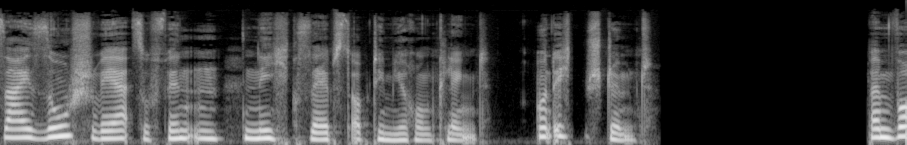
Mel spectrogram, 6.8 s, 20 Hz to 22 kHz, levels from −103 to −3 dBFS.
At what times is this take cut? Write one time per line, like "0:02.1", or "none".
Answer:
0:01.0
0:01.8
0:02.2
0:03.9
0:04.3

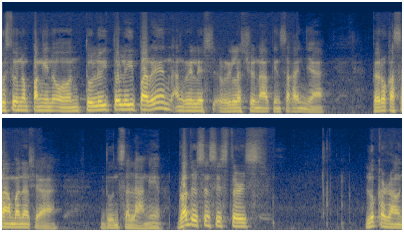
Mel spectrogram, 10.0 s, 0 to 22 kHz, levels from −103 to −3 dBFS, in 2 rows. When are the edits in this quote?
0:05.3
0:07.1

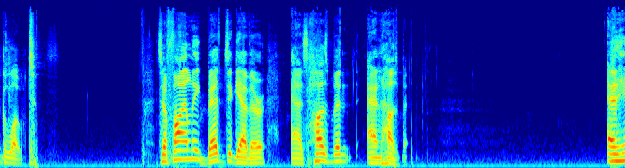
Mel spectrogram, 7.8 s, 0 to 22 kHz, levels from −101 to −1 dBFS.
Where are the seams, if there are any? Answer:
0:02.5

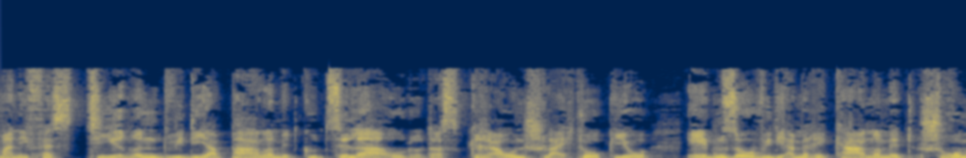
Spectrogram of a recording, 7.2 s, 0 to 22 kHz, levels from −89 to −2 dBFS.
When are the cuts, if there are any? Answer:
0:04.3

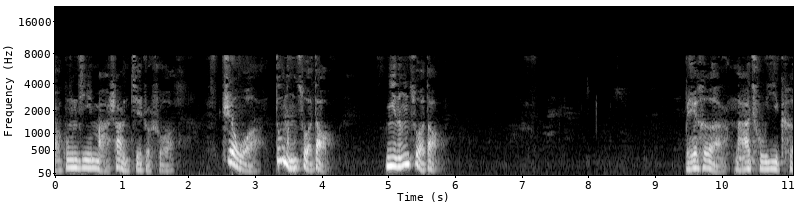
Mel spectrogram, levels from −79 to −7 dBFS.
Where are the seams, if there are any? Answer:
none

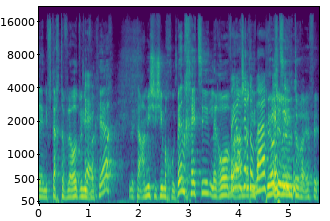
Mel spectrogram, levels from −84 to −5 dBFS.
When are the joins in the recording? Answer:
0:02.8
0:04.2

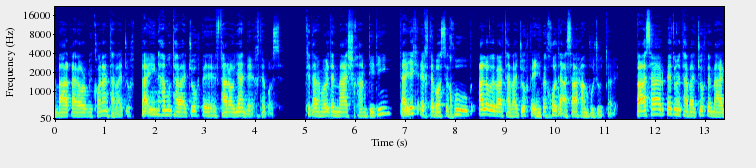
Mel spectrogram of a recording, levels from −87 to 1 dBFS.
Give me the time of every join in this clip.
0:01.6
0:05.0
0:06.8
0:09.7

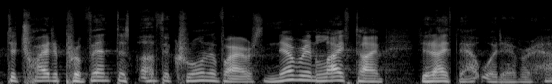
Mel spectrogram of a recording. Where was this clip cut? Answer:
0:01.3
0:03.2
0:04.5

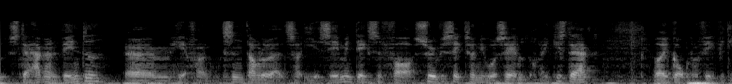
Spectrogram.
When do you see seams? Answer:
0:02.2
0:05.2

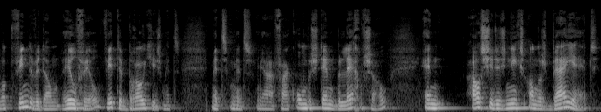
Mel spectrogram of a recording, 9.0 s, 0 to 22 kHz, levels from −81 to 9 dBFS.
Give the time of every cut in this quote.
none

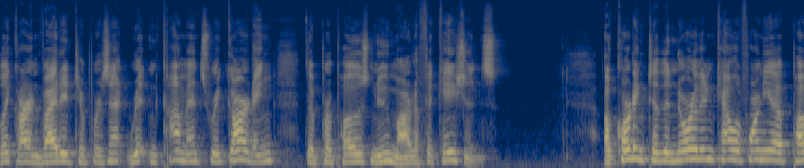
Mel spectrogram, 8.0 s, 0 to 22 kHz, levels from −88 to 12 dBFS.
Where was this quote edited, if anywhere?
none

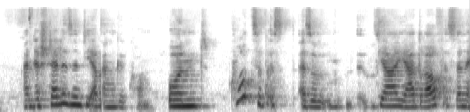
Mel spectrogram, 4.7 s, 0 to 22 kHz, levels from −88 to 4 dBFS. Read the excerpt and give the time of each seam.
0:01.0
0:01.6
0:02.7
0:03.8

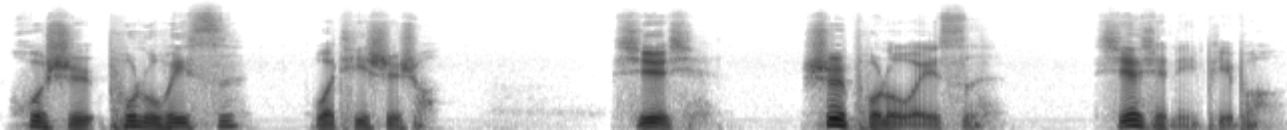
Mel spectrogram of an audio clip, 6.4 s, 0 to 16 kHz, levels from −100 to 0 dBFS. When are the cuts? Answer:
none

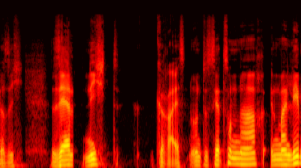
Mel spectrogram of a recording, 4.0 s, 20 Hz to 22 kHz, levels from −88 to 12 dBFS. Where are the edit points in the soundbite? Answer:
0:00.9
0:02.5
0:03.0

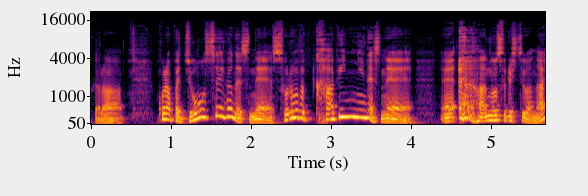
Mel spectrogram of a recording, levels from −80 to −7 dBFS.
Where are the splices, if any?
none

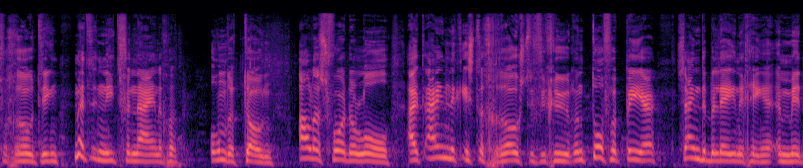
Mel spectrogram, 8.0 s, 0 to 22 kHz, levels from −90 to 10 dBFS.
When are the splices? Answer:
none

